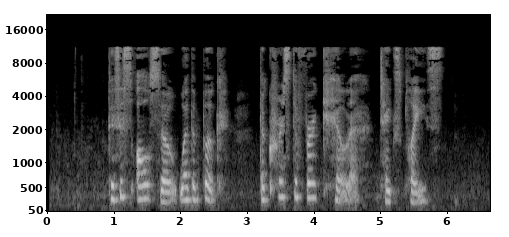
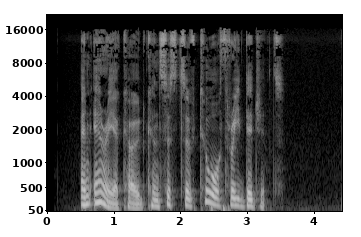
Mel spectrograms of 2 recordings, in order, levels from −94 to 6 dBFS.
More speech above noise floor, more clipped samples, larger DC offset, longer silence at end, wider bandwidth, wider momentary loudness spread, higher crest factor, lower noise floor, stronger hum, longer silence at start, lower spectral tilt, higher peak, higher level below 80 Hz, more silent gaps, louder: second, 36 dB vs 42 dB; neither; neither; second, 0.75 s vs 0.9 s; second, 12 kHz vs 16.5 kHz; about the same, 9 LU vs 10 LU; about the same, 20 dB vs 18 dB; second, -60 dBFS vs -65 dBFS; neither; first, 0.9 s vs 0.5 s; second, -2 dB/octave vs -5.5 dB/octave; about the same, -6 dBFS vs -6 dBFS; second, -66 dBFS vs -48 dBFS; neither; about the same, -24 LUFS vs -23 LUFS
